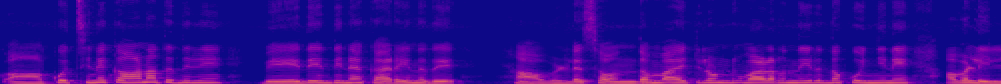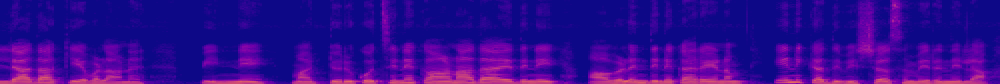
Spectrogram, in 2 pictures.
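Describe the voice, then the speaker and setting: A woman's voice: mid-range voice, normal speed, clean tone, natural voice. A woman reading the part of a stern older mother of the household, in a scolding tone.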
